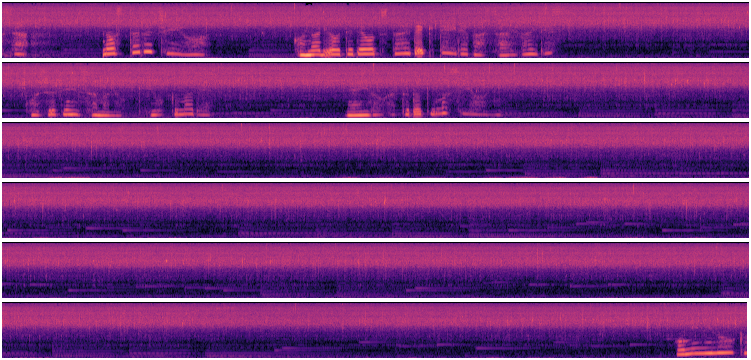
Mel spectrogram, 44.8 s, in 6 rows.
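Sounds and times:
fizzing, sizzling carbonated bubbles: 0.0s - 44.7s
speech: 1.0s - 2.2s, 3.0s - 5.6s, 7.8s - 9.7s, 10.9s - 12.6s, 44.1s - 44.5s.

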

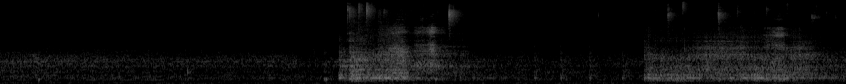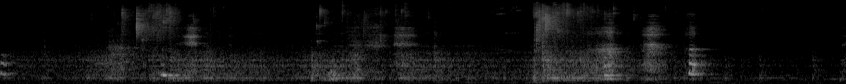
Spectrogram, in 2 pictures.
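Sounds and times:
dog urinating with leg raised in a bathroom: 3.4s - 5.4s, 6.5s - 16.5s.

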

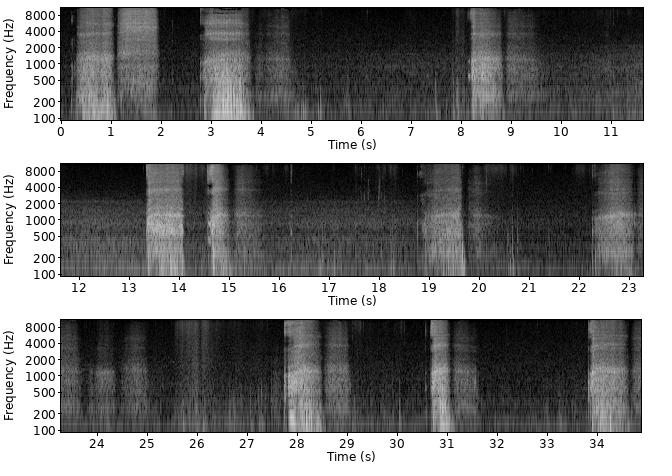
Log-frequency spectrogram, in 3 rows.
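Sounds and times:
breathing during masturbation: 0.2s - 2.0s, 2.8s - 4.9s, 7.9s - 9.8s, 13.4s - 20.8s, 22.3s - 26.3s, 28.2s - 29.2s, 31.0s - 31.6s, 33.9s - 34.8s
moaning during masturbation: 10.8s - 19.8s.

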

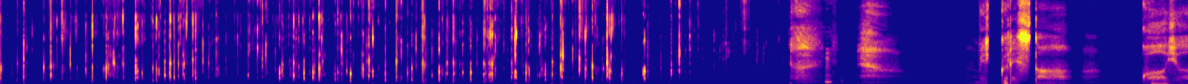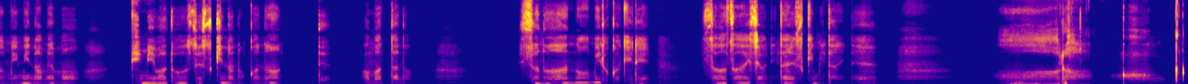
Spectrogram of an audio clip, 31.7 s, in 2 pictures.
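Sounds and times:
ear licking: 0.0s - 10.1s, 29.9s - 30.5s
whispering in the ear: 13.0s - 14.3s, 15.2s - 17.0s, 17.6s - 21.4s, 22.8s - 24.6s, 25.3s - 27.5s, 29.3s - 31.6s.

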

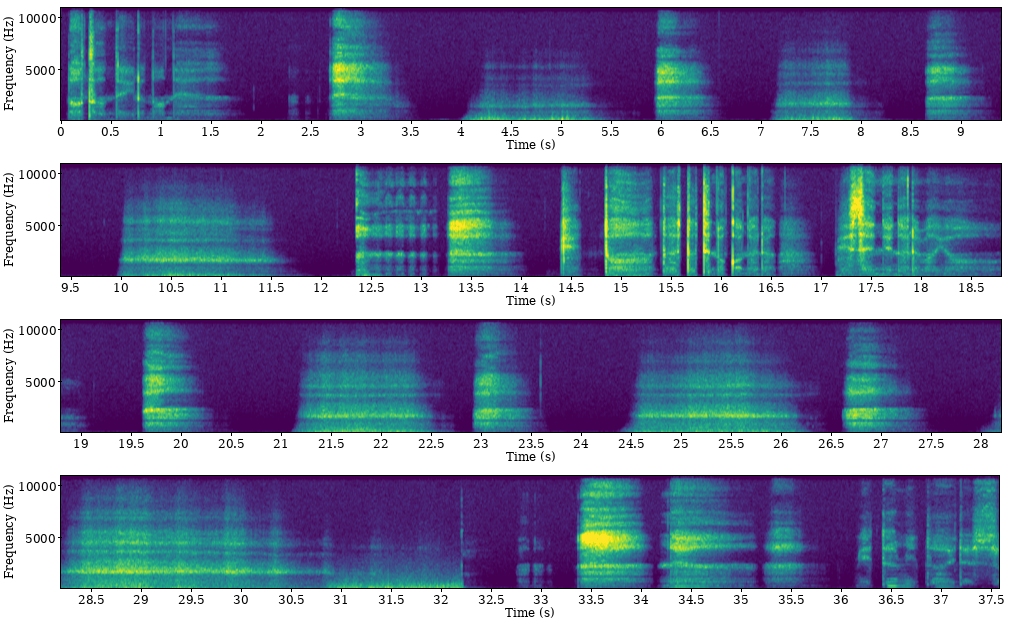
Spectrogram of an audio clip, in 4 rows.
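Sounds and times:
whispering: 0.0s - 1.7s, 14.4s - 19.0s, 36.2s - 37.5s
breathing: 2.7s - 9.3s, 10.0s - 11.8s, 16.6s - 17.0s, 19.6s - 20.3s, 21.2s - 23.6s, 24.4s - 27.5s, 28.1s - 35.8s.

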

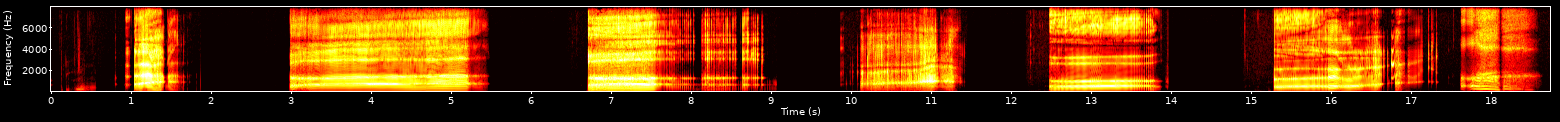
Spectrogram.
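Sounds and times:
person burping: 1.0s - 1.6s, 3.0s - 5.4s, 6.7s - 7.8s, 12.5s - 13.8s, 15.3s - 18.5s.

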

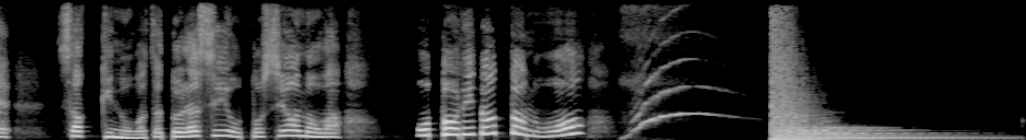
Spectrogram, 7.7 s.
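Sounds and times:
speech: 0.0s - 5.0s
metal washtub dropping onto someone's head: 5.8s - 7.6s.

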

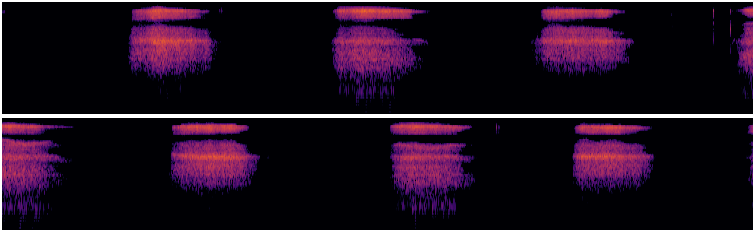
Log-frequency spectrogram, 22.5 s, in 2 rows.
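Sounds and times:
sleeping breathing ASMR: 1.9s - 3.3s, 5.0s - 6.4s, 8.0s - 9.5s, 11.0s - 12.3s, 13.8s - 15.2s, 17.1s - 18.4s, 19.8s - 21.1s.

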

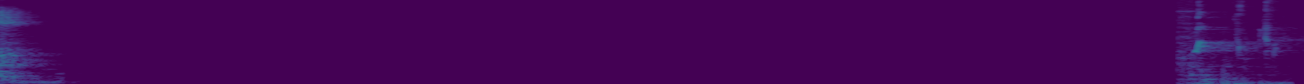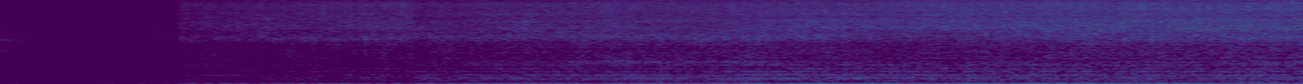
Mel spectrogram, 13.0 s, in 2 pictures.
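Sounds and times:
shower water running on back: 7.4s - 13.0s.

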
